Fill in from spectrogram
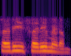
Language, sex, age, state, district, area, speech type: Kannada, female, 60+, Karnataka, Mandya, rural, conversation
